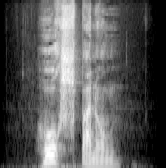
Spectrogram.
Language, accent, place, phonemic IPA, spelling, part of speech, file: German, Germany, Berlin, /ˈhoːxʃpanʊŋ/, Hochspannung, noun, De-Hochspannung.ogg
- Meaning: 1. high tension, high voltage 2. high tension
